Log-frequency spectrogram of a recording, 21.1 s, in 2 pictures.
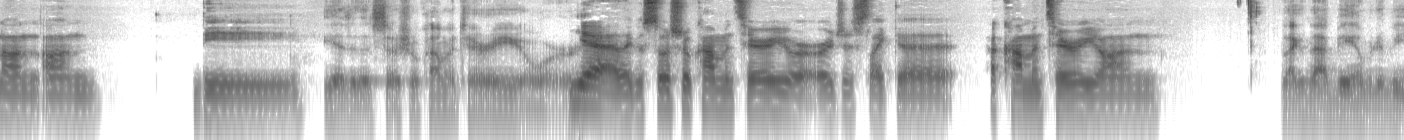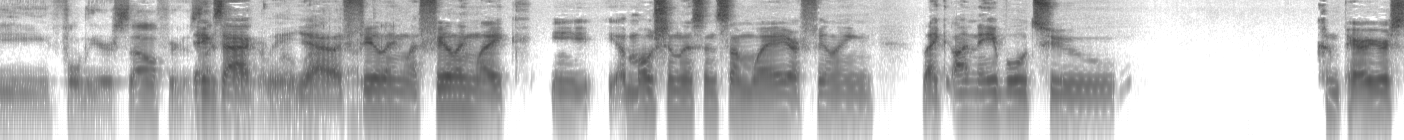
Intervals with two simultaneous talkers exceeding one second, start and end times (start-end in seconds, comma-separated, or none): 12.0-13.5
